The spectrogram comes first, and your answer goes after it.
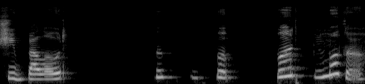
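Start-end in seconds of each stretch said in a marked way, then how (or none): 2.2-3.7 stammering, higher pitch. Narrator reads Jack answering his mother in a fairy tale, stammering. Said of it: "stammered Jack".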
